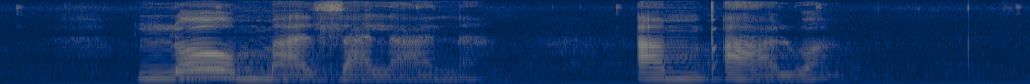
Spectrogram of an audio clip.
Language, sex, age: Xhosa, female, 38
